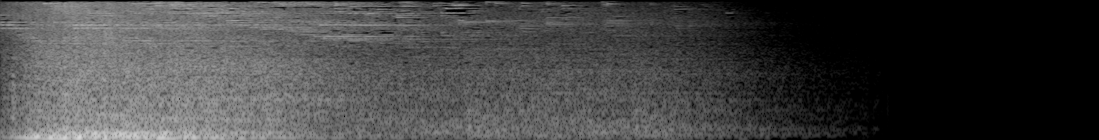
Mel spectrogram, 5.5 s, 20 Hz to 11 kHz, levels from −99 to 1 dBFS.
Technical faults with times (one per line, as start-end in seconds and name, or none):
none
